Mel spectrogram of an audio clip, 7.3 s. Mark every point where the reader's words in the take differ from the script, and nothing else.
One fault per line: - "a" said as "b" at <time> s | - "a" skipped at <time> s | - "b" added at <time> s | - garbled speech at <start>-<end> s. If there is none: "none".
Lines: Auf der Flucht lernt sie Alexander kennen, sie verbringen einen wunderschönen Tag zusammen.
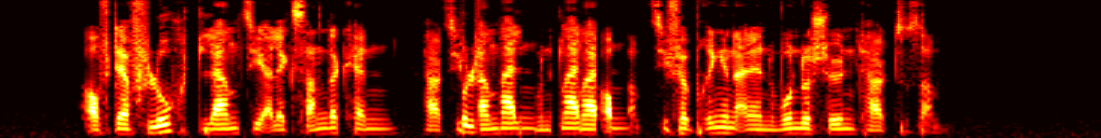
- garbled speech at 2.8-4.3 s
